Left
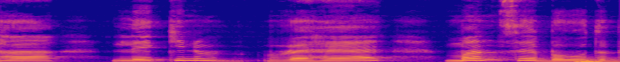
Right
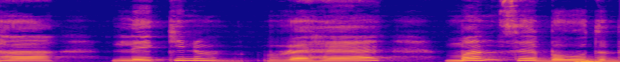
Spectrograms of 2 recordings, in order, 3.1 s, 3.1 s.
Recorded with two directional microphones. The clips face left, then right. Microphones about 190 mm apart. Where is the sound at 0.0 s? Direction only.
50° right (ahead or behind).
